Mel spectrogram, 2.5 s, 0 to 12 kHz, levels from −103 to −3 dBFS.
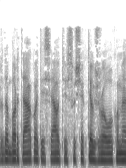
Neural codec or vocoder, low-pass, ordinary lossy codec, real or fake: none; 7.2 kHz; MP3, 32 kbps; real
